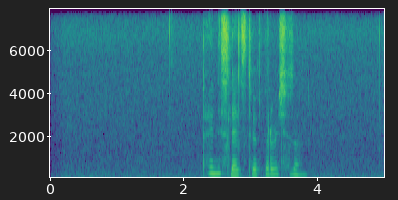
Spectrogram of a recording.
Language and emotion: Russian, neutral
